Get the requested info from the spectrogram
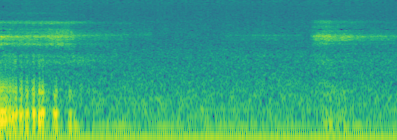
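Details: Male dog making a funny noise while chilling and relaxing: a rough, rumbling snore-like grunt pulsing in the first second, then a fainter huffing breath near the end, with a quiet indoor hum.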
